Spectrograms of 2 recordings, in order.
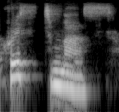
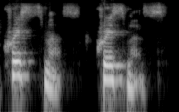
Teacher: A letra T não é pronunciada · Shown in: second take · então você não fala Christmas, você vai falar Christmas, Christmas, tá?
